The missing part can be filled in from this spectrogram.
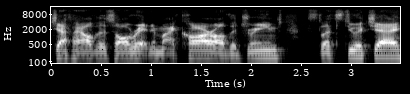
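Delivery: normal talking voice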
